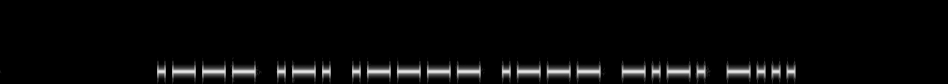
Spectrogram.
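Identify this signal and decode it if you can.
Morse code, heard as a keyed tone, about 16 wpm, 600 Hz. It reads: JR1JCB
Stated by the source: Morse call sign practice at 16 wpm.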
